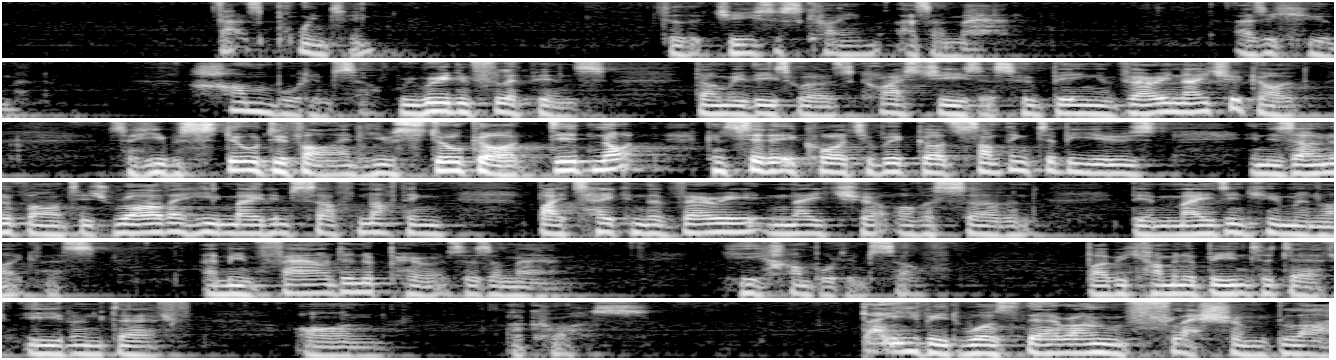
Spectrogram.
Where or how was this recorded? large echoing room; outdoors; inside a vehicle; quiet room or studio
large echoing room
